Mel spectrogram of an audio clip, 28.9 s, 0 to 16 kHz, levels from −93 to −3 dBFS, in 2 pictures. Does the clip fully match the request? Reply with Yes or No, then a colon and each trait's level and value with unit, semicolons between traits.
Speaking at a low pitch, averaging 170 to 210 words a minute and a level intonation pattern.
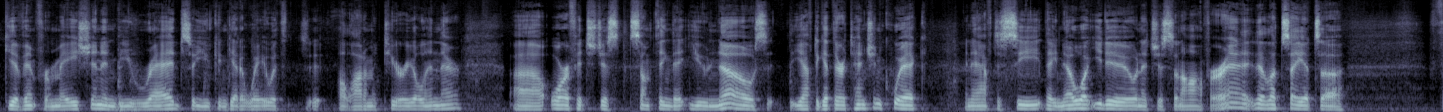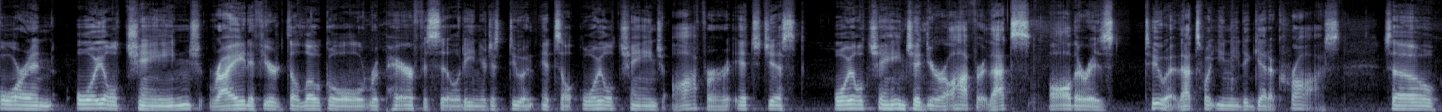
Yes: low, 115 Hz; average, 200 wpm; narrow, 2.3 semitones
